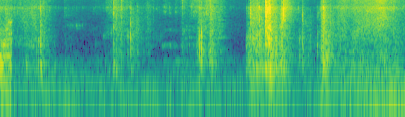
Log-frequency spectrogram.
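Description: Faint crinkling of a plastic bag being handled, in a few short bursts amid near silence, the loudest a little before three seconds in.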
